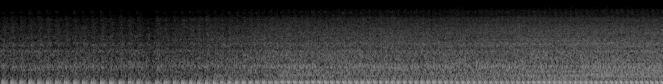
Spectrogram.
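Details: 2005 Honda TRX650 Rincon quad, 650cc single-cylinder four-stroke, test-run after the carburetor float valve was repaired: even, steady thumping, firing cleanly with no misses and building slightly in speed. Normal idle.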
